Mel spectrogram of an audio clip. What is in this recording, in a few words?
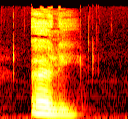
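"early", British English; pronunciation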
